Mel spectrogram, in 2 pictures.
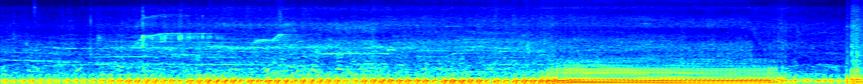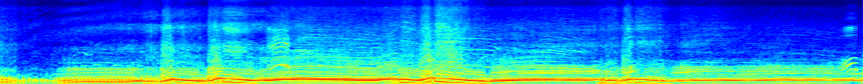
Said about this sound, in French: On filme les motos, nous.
